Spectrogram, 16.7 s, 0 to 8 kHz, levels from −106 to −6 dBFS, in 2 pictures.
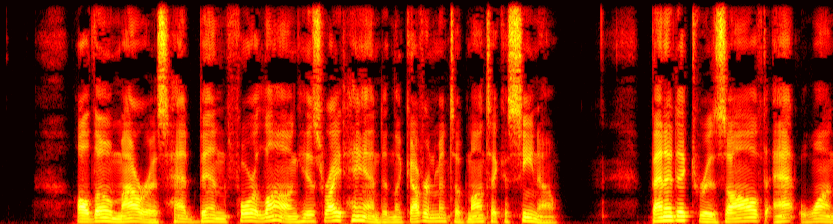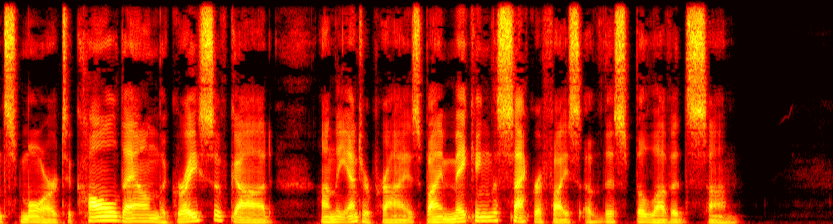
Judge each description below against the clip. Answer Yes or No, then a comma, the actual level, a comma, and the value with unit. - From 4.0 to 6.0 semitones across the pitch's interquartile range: Yes, average, 5.3 semitones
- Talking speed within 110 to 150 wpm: Yes, average, 145 wpm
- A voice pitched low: Yes, low, 100 Hz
